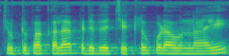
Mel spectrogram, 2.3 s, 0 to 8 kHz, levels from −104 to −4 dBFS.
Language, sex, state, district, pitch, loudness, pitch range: Telugu, male, Telangana, Komaram Bheem, 150 Hz, -17 LUFS, 150-155 Hz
